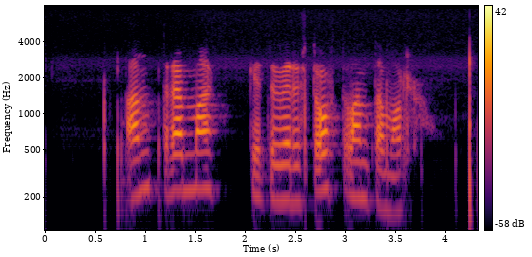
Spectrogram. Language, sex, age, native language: Icelandic, female, 40-49, Icelandic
